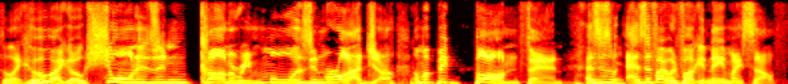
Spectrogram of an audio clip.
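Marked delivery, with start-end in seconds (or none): 0.8-5.6 clumsy fake British accent, pitched up. Speaker retells phoning as a fake assistant and explaining the name: bad british accent. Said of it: "I call with this bad British accent".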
